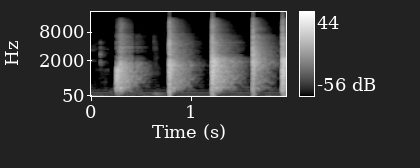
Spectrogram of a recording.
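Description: A slow golf clap: five single hand claps, crisp and sharp, spaced about half a second apart and quickening slightly toward the end, with no voices.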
